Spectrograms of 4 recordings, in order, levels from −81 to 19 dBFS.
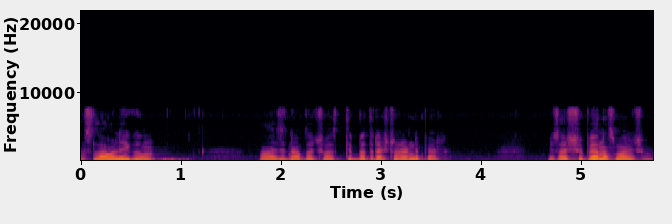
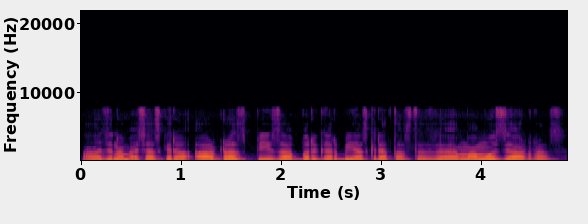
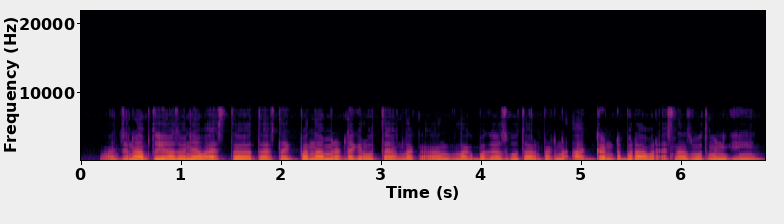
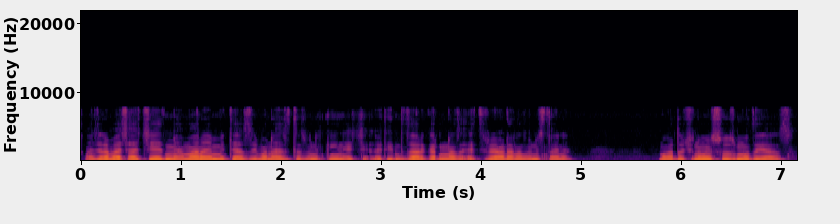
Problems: none marked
